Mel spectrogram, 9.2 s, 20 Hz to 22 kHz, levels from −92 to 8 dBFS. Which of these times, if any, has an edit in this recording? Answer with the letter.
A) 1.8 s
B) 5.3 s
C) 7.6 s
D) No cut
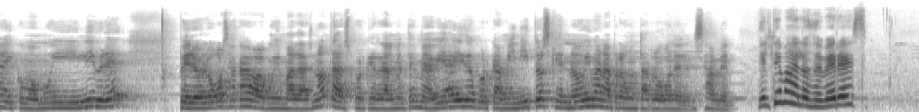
C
